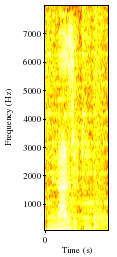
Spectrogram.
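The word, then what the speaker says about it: Minaduki: It says that the the written words is the written word says Minazoki, but when they pronounce it, it's Minazuki.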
